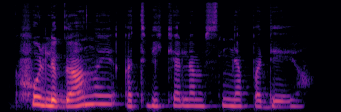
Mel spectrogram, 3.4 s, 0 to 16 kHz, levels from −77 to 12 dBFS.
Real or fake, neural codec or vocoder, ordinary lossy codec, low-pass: real; none; AAC, 96 kbps; 14.4 kHz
